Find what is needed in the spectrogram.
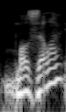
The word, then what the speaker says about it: Mozilla: Mozilla, is that how you pronounce that? – Yeah, Mozilla makes the Firefox browser and the Thunderbird email.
